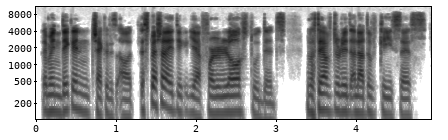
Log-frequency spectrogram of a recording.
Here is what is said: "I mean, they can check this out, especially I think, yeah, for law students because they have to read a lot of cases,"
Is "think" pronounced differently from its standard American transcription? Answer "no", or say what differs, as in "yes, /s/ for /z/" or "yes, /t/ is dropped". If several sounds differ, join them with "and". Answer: yes, /t/ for /θ/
